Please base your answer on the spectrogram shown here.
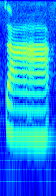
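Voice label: "zaak6", Cantonese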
